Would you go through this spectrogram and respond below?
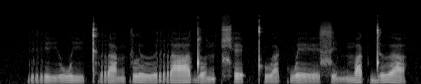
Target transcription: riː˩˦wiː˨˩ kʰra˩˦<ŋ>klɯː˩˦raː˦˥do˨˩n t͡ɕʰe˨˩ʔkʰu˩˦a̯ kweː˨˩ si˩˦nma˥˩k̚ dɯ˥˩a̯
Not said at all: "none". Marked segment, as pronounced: ŋ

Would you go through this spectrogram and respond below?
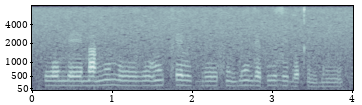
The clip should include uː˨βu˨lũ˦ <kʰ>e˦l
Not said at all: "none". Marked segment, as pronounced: kʰ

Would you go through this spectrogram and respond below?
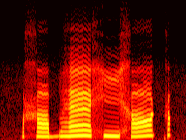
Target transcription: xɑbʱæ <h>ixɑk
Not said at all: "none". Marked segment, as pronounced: x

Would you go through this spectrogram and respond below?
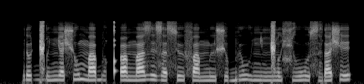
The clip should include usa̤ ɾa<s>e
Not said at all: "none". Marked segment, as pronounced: ʃ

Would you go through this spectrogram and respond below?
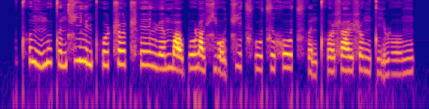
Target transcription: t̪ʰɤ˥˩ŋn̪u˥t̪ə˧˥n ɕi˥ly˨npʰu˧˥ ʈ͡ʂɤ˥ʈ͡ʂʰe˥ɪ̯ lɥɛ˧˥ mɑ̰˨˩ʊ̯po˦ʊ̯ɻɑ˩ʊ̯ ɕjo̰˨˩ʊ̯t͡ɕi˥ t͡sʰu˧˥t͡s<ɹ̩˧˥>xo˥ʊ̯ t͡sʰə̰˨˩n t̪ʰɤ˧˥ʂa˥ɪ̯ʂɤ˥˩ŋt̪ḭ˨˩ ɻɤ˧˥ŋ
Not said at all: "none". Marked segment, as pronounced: ɹ̩˧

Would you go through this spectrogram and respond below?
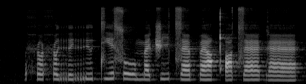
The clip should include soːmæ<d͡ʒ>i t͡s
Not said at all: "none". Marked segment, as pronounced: t͡ʃ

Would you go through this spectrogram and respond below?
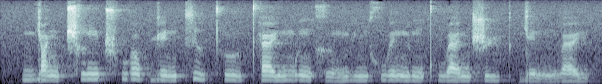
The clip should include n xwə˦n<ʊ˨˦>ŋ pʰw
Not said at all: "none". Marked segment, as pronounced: ʊ˨˦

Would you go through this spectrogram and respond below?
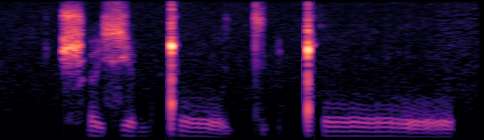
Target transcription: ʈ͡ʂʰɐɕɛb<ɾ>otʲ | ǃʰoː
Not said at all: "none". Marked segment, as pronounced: ǃ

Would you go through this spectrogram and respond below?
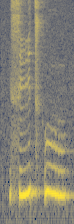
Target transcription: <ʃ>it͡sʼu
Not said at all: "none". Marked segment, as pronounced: s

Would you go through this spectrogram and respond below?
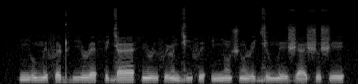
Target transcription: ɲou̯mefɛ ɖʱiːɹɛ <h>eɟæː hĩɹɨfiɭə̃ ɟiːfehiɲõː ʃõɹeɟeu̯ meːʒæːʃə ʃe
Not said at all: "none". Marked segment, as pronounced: h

